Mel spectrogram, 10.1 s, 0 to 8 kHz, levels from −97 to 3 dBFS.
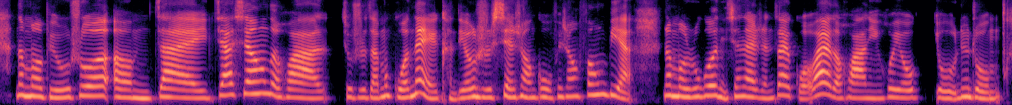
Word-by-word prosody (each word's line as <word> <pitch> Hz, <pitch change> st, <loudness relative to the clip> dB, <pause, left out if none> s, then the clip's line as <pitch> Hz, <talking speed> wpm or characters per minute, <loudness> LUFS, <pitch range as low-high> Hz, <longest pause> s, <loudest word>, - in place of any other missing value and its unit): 那 295 Hz, +1 st, -1 dB
么 265 Hz, -1 st, +2 dB
比 230 Hz, -1 st, -5 dB
如 220 Hz, +2 st, -1 dB
说， 275 Hz, +2 st, +2 dB
呃， 230 Hz, -3 st, +1 dB, 0.2 s
在 220 Hz, -3 st, +3 dB
家 290 Hz, +9 st, +1 dB
乡 335 Hz, +2 st, +3 dB
的 295 Hz, -6 st, -2 dB
话， 220 Hz, -4 st, +2 dB, 0.2 s
就 240 Hz, -, -9 dB
是 220 Hz, 0 st, -7 dB
咱 210 Hz, -1 st, -3 dB
们 265 Hz, +3 st, -2 dB
国 230 Hz, -3 st, -2 dB
内 270 Hz, -, +5 dB
肯 190 Hz, -3 st, -7 dB
定 220 Hz, +4 st, -1 dB
是 230 Hz, -2 st, -1 dB
线 230 Hz, +3 st, +2 dB
上 230 Hz, -2 st, -3 dB
购 240 Hz, +1 st, -4 dB
物 225 Hz, -, -6 dB
非 245 Hz, -, -8 dB
常 255 Hz, +1 st, -5 dB
方 300 Hz, +4 st, -2 dB
便， 285 Hz, -5 st, +1 dB, 0.3 s
那 285 Hz, -, -1 dB
么 260 Hz, -2 st, +2 dB
如 240 Hz, +1 st, -1 dB
果 280 Hz, +3 st, 0 dB
你 230 Hz, -, -2 dB
现 260 Hz, +6 st, -3 dB
在 250 Hz, -2 st, +1 dB
人 205 Hz, -2 st, -7 dB
在 285 Hz, +1 st, +1 dB
国 190 Hz, -6 st, -7 dB
外 310 Hz, +3 st, +6 dB
的 210 Hz, -, -2 dB
话， 210 Hz, -1 st, +1 dB
你 200 Hz, -1 st, -6 dB
会 235 Hz, +3 st, -5 dB
有 215 Hz, 0 st, -6 dB
有 200 Hz, -4 st, -5 dB
那 245 Hz, +4 st, -1 dB
种 205 Hz, -4 st, -3 dB
235 Hz, 280 characters per minute, -21 LUFS, 215-265 Hz, 0.3 s, 外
